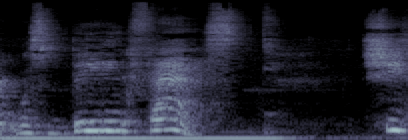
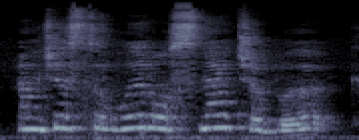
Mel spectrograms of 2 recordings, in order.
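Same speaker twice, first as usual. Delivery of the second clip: mournful mumble; 7 semitones higher than usual. Acted. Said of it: "He mumbled with a mournful look".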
